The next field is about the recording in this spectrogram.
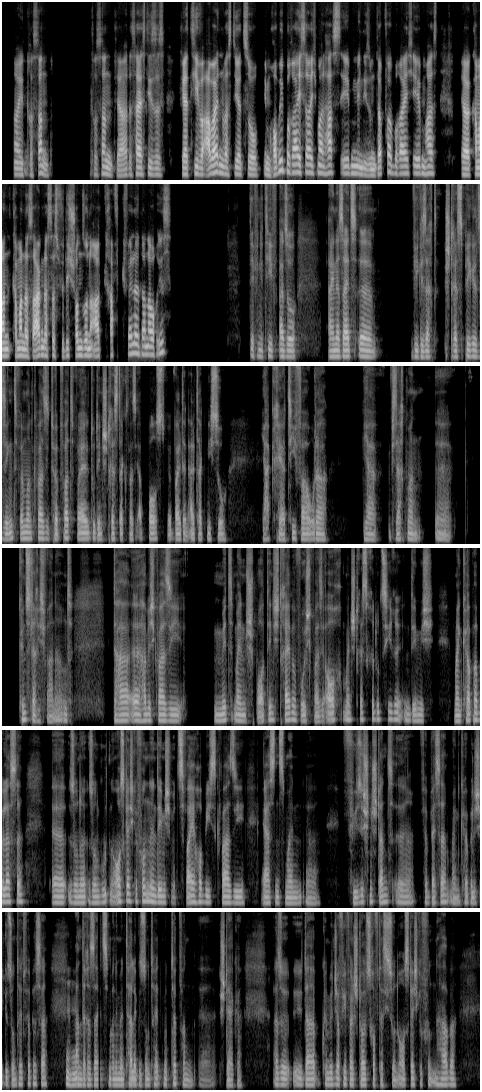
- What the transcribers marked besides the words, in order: none
- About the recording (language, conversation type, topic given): German, podcast, Was inspiriert dich beim kreativen Arbeiten?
